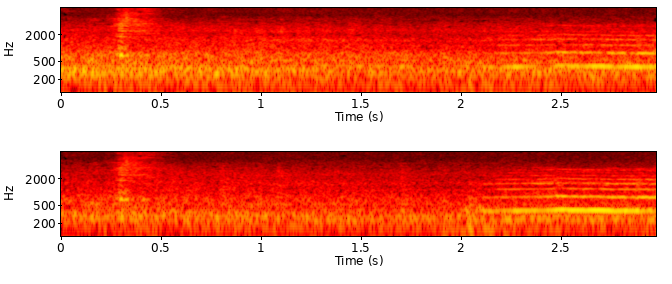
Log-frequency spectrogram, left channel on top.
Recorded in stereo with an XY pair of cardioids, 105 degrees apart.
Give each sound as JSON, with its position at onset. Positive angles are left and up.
{"t": 0.1, "sound": "a sneeze", "azimuth_deg": 35, "distance_m": 4.0}
{"t": 1.8, "sound": "a cat meowing", "azimuth_deg": -25, "distance_m": 6.0}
